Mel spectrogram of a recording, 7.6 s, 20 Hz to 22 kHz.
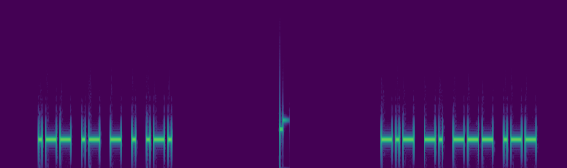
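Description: A steady mid-pitched beep keyed into quick dots and dashes of Morse code at 25 words per minute, spelling one of the 100 most common words, sent in two rapid bursts separated by a pause broken only by a single soft click. No voices.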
